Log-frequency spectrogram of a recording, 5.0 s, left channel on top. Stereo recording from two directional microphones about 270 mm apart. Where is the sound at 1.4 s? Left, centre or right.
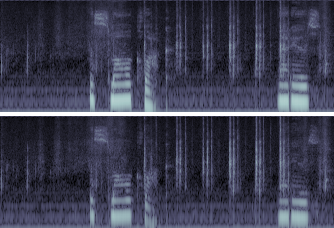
Centre.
